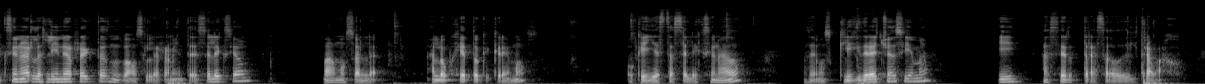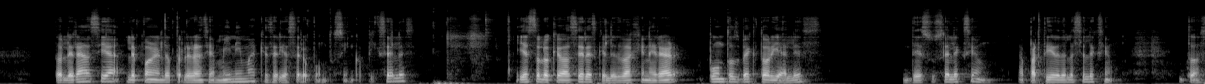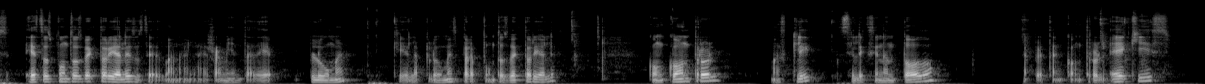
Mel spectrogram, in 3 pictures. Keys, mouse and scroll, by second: 1.7 click, 4.0 alt+middle click, 4.2 alt+middle click, 5.0 alt+middle click, 5.3 alt+middle click, 6.3 alt+scroll up 2, 7.4 alt+scroll up 2, 8.5 right click, 11.4 click, 13.1 click, 13.8 click, 14.8 click, 17.0 alt+middle click, 17.0-17.6 alt+scroll down 3, 17.6-18.4 alt+scroll up 3, 19.0 alt+middle click, 19.0-19.9 alt+scroll down 8, 19.3 alt+middle click, 19.6 alt+middle click, 19.8 alt+middle click, 27.8 click, 30.8-32.4 ctrl+drag, 35.1 ctrl+x.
